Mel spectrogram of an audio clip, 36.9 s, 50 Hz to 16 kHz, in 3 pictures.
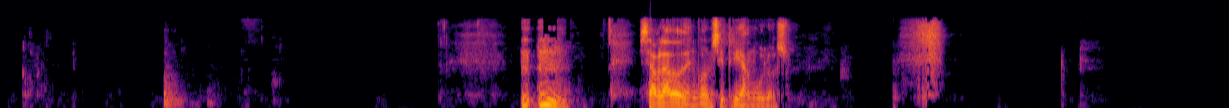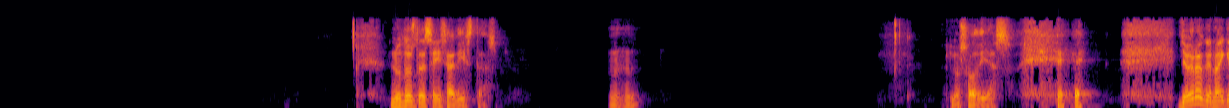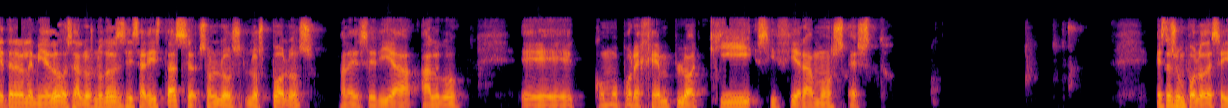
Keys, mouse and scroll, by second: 28.5 shift+middle click, 29.5 KP_7, 30.4 shift+middle click, 31.6 middle click, 31.6 right click, 33.5 Tab, 33.5 e, 33.5 s, 35.1 alt+m, 36.1 middle click.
